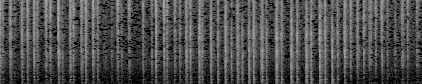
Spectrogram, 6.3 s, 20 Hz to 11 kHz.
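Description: Long nails rapidly tap the sides of a glass Toko Aroma fragrance bottle with a pink label. The result is a fast, steady stream of about 49 short, crisp clicks, each bright at the top with a faint low body. The taps die away almost instantly with no lingering ring.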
